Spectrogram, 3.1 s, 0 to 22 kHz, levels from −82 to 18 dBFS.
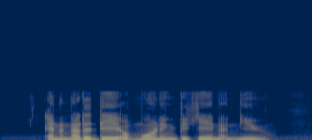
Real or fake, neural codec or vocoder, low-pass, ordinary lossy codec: real; none; none; none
